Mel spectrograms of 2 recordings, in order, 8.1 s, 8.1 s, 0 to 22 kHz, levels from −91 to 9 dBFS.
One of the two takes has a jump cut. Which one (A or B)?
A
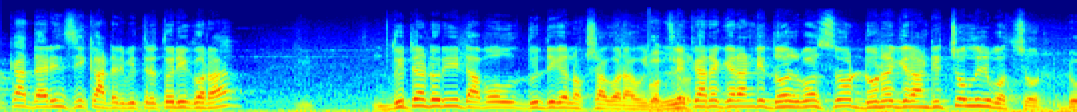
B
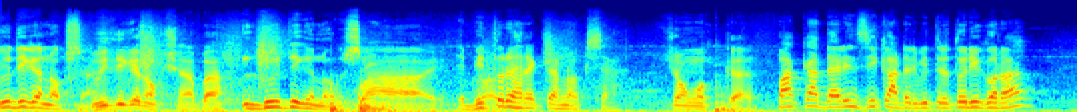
A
